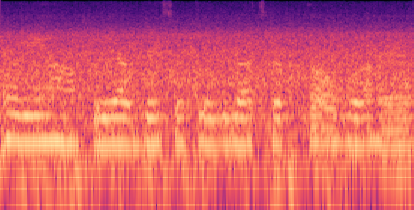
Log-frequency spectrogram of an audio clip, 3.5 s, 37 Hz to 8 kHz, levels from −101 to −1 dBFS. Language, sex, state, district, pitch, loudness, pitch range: Hindi, female, Haryana, Charkhi Dadri, 195 Hz, -15 LUFS, 195-210 Hz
